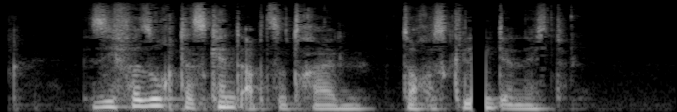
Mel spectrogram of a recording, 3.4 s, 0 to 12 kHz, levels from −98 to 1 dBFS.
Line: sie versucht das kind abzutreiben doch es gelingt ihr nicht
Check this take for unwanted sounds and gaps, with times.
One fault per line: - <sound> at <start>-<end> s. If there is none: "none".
- dropout at 2.4-2.4 s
